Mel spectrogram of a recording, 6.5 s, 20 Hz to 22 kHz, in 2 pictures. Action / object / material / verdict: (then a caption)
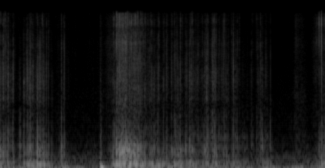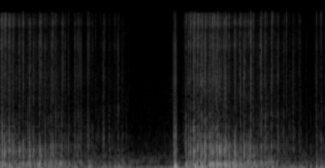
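scrape / rhinestone-studded clutch bag / rhinestones / none. Long nails scratch across the studded surface of a gold rhinestone-studded evening clutch bag held tilted in the hand. The result is a dense, gritty scraping with a heavy low rumble underneath, rising into louder raspy swells at about 1, 3 and 5 seconds.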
